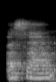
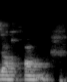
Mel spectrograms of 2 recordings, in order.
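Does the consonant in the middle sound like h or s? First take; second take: s; h. First: The middle consonant is an s sound. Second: The middle consonant is an h sound. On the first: This is the commonly used form. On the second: This is how it is said locally.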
